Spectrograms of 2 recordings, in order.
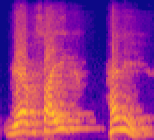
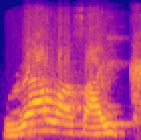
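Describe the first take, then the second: First: व्यवसायिक said slowly with short vya-va; wrong form read slowly. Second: व्यावसायिक slow, each syllable drawn out, long आ after व; correct pronunciation shown. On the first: Teacher reads the wrong व्यवसायिक slowly. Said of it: "देखो ये क्या लिखा है". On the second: Teacher slowly pronounces व्यावसायिक for students. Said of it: "इसका सही उच्चारण करते क्या होगा". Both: Shown as a demonstration.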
